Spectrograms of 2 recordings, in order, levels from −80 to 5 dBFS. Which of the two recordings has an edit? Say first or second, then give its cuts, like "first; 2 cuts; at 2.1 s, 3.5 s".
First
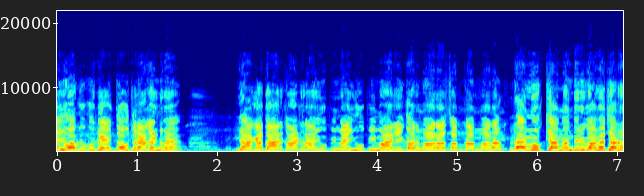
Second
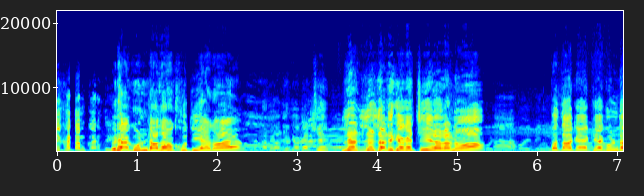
first; 1 cut; at 5.6 s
